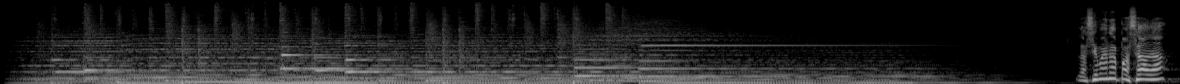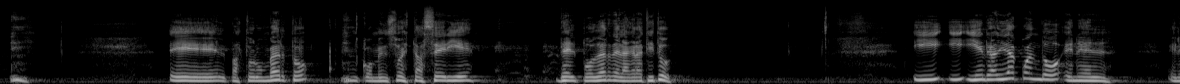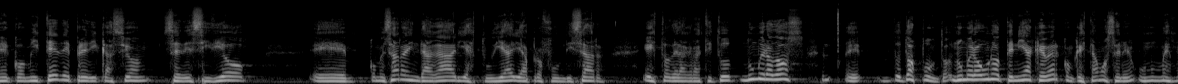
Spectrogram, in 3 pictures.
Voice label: SPAN SERMON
